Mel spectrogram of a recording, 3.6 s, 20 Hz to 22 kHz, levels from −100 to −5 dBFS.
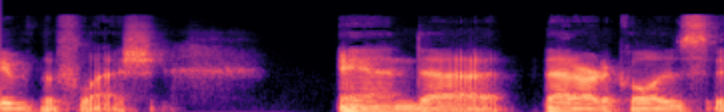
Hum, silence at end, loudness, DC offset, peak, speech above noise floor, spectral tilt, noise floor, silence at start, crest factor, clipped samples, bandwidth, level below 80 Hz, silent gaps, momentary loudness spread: none; 0 s; -21 LUFS; under 0.1%; -4 dBFS; 34 dB; -6 dB/octave; -55 dBFS; 0 s; 18 dB; under 0.1%; 12.5 kHz; -40 dBFS; none; 7 LU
